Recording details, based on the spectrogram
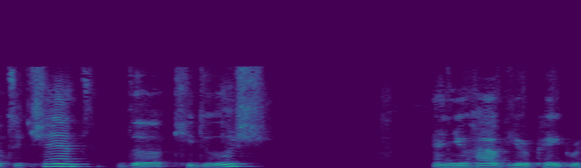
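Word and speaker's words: קידוש: And actually the word is not Kiddush, it's really Kiddush. Talk about where the accent is. It's on the last syllable, Kiddush.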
